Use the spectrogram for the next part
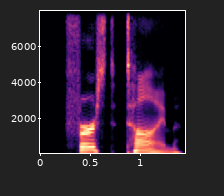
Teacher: The stress falls on first.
